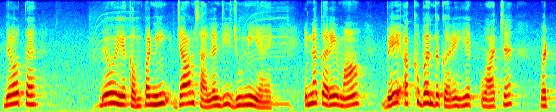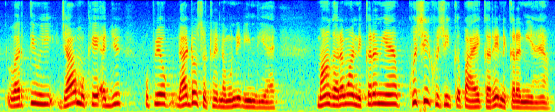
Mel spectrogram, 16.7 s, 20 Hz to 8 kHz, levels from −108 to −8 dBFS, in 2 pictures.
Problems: background sounds at intervals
